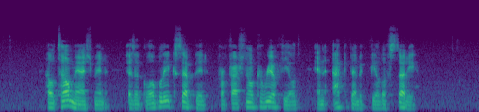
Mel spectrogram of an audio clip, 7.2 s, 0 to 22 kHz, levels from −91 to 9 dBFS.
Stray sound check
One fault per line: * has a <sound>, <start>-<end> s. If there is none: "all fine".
all fine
